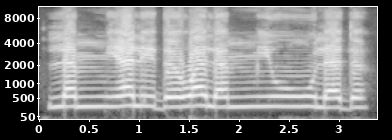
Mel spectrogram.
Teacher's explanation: کلمت لم کے آخری میں میم پہ جزم ہے، یہاں حکم ہے اظہار شفوی، ہم میم کو ظاہر کریں گے اور اسے بغیر غنہ کے یہ حکم کو ادا کریں گے. کلمت یلد میں یا پہ زبر ہے، لام کے نیچے زیر ہے، یہ دونوں حرکات کا دھیان رہے، ہم اسے ادا کریں گے.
